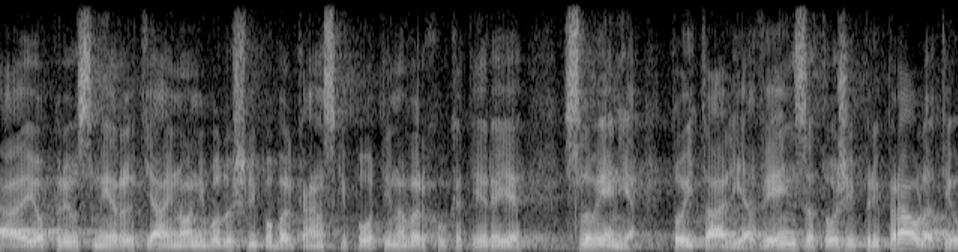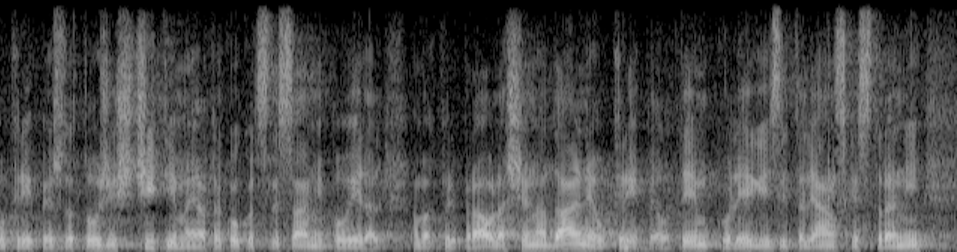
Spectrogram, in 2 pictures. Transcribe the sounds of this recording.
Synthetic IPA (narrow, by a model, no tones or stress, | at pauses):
aːjajɔpɾɛwsmeːɾəlt̪jainɔːniboːd̪ɔʃlipɔbalkaːnskipoːt̪inaʋəɾxukat̪eːɾɛjɛ | slɔʋeːnija | t̪oit̪aːlijaʋeinzat̪oːʒepɾipɾawlat̪eukɾeːpɛzat̪oːʒeʃt͡ʃit̪imɛjɔt̪akoːkɔt̪st̪ɛsaːmipɔʋeːd̪a̰l | ampak̚pɾipɾaːwlaʃɛnad̪aːlnɛukɾeːpɛɔt̪emkɔleːɡizit̪aljanskɛst̪ɾani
